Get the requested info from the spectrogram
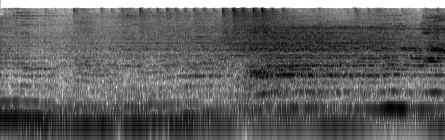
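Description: A live band playing a slow passage of steady, sustained chords, with a strummed acoustic guitar over long held low notes, and no words sung.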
